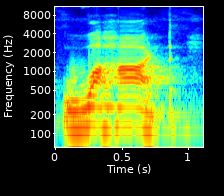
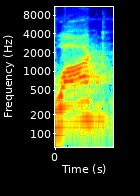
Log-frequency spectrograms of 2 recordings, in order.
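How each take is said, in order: First: An h sound is pronounced after the w. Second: No h sound is heard after the w. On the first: The speaker calls it wrong. "we do not pronounciate it वहाट" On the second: The speaker calls it right. "इसको हम लोग वाट कहते हैं, और यही सही है"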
